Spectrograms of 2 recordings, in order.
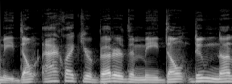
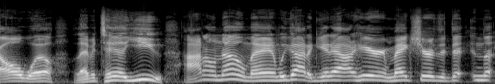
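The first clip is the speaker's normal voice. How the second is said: exaggerated, over-the-top fake Texan accent, raised and high; 8 semitones higher, 6 dB louder than usual. Mocking how callers expect a texan to sound: mock texan accent. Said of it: "The fuck am I supposed to sound like?".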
